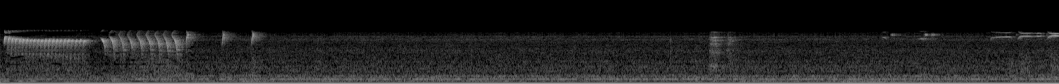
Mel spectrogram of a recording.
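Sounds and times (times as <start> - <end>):
songbird singing: 0.0 - 2.7, 8.8 - 10.5.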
